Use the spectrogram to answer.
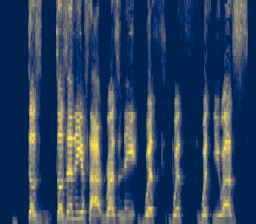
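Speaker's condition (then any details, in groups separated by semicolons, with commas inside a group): Stuttering; covert stuttering upwards of 35 years, hiding tricks stopped working, then open stuttering; stutters less when presenting to a group or audience; formerly avoided speaking situations, speechless at first self-help group meeting, said name and stutter by fourth or fifth; repeated words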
